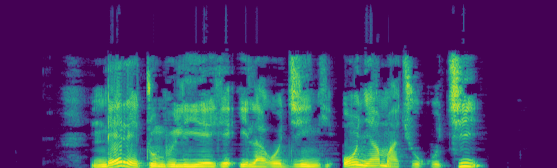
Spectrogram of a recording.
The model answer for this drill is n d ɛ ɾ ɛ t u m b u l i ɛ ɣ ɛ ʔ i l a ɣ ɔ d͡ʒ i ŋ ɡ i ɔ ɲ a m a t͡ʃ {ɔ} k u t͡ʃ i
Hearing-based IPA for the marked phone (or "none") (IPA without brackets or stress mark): u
